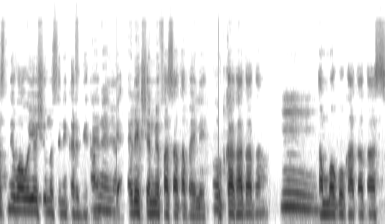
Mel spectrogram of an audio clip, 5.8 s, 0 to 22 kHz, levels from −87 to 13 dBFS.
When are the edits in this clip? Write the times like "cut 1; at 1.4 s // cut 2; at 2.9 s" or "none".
cut 1; at 1.7 s // cut 2; at 3.3 s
